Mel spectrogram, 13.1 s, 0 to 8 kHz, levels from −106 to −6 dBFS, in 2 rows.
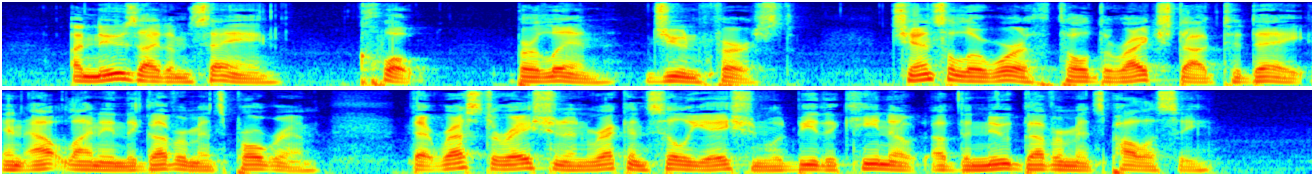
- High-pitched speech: No, low, 110 Hz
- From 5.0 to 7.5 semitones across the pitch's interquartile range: No, average, 3.8 semitones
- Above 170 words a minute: No, average, 150 wpm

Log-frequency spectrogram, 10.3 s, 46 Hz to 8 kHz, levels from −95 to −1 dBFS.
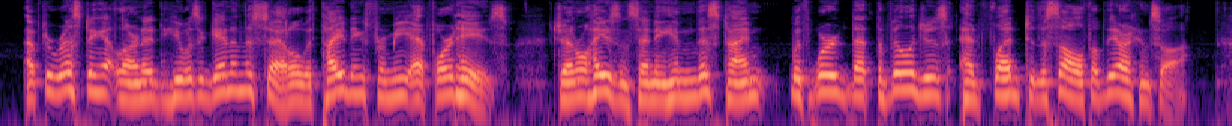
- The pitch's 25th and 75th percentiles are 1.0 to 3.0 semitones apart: No, average, 3.7 semitones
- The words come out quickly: Yes, fast, 210 wpm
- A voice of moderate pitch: Yes, medium, 155 Hz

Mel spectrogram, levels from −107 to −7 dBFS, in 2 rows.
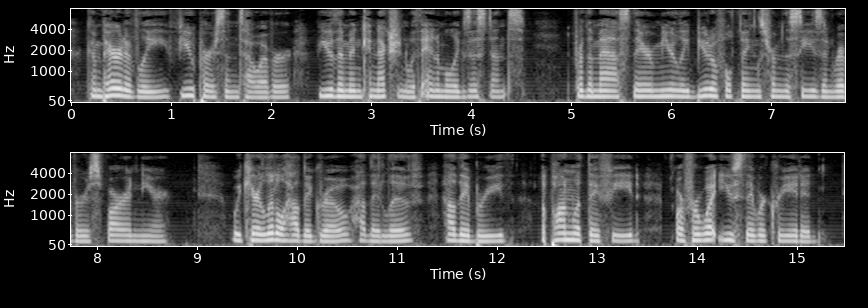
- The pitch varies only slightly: Yes, narrow, 2.0 semitones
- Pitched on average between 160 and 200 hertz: Yes, medium, 185 Hz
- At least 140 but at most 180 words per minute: No, average, 195 wpm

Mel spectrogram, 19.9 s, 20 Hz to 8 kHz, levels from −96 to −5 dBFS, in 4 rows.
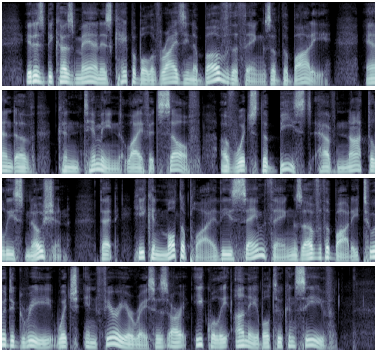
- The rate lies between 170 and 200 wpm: No, average, 150 wpm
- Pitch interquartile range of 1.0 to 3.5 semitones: No, wide, 5.5 semitones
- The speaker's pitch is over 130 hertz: No, low, 105 Hz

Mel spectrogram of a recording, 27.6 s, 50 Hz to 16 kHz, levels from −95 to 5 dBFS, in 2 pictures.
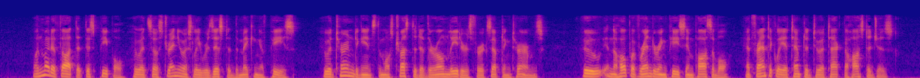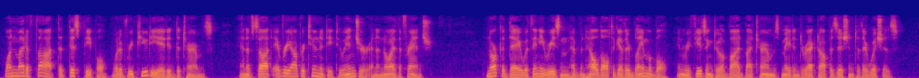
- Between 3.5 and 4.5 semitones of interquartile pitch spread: Yes, average, 3.9 semitones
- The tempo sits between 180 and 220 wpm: Yes, average, 200 wpm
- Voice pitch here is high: No, low, 110 Hz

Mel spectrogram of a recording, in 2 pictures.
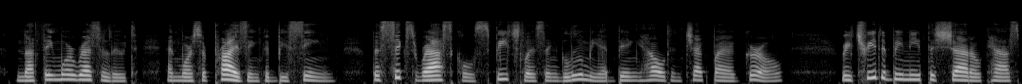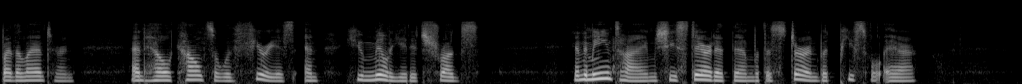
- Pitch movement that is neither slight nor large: Yes, average, 3.6 semitones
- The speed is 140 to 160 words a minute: Yes, average, 155 wpm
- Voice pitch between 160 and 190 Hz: Yes, medium, 185 Hz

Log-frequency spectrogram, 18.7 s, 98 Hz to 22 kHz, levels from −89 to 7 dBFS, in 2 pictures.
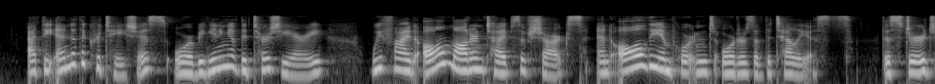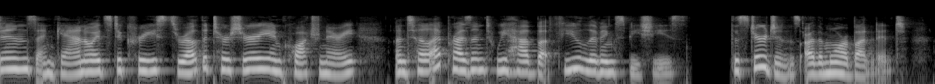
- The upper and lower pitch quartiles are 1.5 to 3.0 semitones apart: No, average, 3.9 semitones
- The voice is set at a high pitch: Yes, high, 220 Hz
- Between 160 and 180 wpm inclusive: Yes, average, 170 wpm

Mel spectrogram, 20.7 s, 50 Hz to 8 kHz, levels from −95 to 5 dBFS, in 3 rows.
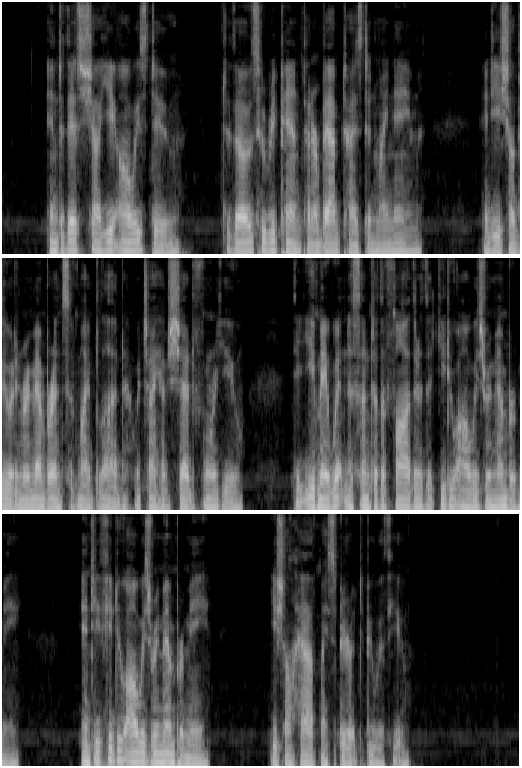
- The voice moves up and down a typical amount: No, narrow, 1.9 semitones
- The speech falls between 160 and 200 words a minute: Yes, average, 180 wpm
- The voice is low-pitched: Yes, very low, 95 Hz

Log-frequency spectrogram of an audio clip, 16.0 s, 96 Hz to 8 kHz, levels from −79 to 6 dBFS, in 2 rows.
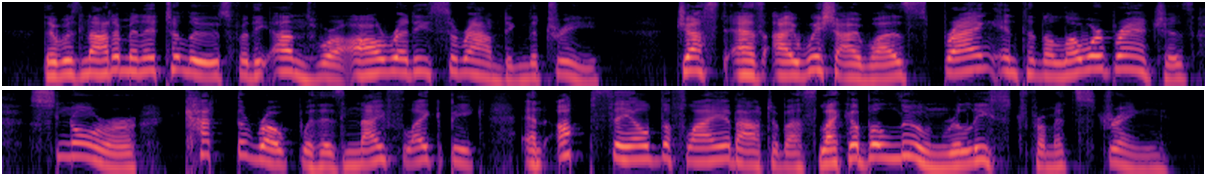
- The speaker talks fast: No, average, 170 wpm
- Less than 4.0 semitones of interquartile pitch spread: No, average, 5.0 semitones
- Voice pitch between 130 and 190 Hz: Yes, medium, 185 Hz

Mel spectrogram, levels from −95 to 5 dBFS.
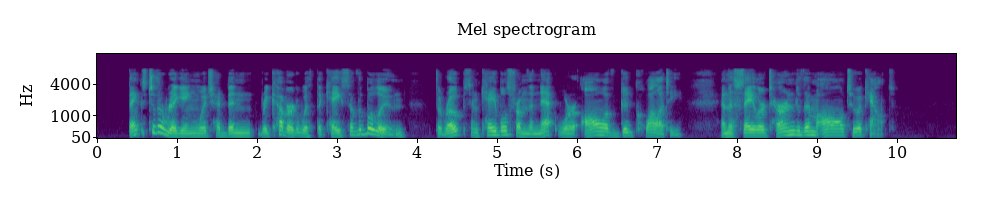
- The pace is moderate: Yes, average, 190 wpm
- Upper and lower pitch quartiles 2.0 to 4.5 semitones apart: No, average, 4.9 semitones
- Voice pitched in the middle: No, low, 130 Hz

